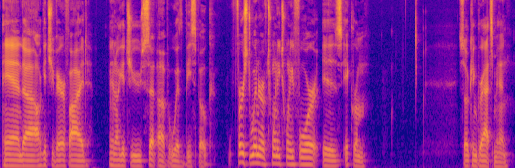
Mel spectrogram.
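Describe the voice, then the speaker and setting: A man's voice: low voice, measured pace. A man hosting a trading livestream, chatting casually and upbeat with viewers and calling them man and buddy.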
